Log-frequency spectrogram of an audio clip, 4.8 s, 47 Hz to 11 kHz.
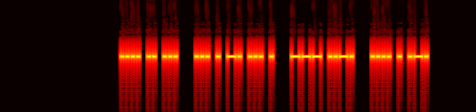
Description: Morse code, heard as a keyed tone, about 44 wpm, 700 Hz. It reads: HIS SENSE OF HER
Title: Dit Challenge 45wpm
